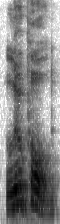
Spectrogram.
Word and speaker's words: Leupold: their plant in oregon it's pronounced leupold so perhaps i'm the one that's cringing when the experts pronounce it wrong but truth be told i'm not the language police so i really don't care how you say it as long as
